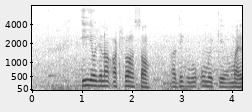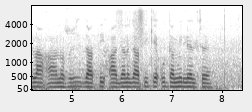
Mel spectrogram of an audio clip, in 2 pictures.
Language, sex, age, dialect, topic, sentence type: Maithili, male, 31-35, Eastern / Thethi, banking, statement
